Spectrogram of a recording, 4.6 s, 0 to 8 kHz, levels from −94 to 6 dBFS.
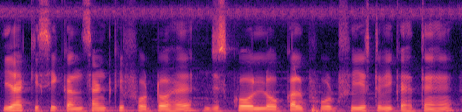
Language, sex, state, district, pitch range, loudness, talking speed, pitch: Hindi, male, Uttar Pradesh, Lucknow, 105-120 Hz, -21 LUFS, 170 wpm, 110 Hz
